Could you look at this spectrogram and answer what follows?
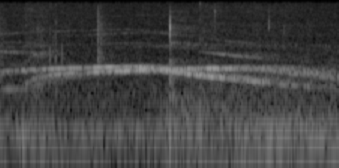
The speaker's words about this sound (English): So I decided to, oh, we got some sirens in the background here.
